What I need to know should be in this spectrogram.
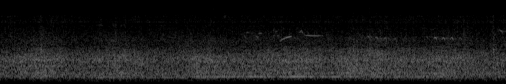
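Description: A bicycle rolls steadily along a paved road.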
